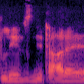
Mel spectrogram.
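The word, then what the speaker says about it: livsnjutare: yeah and I found this word it's it's pronounced more like leaves neutada and like it lives in jutare in Swedish and it means one who lives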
